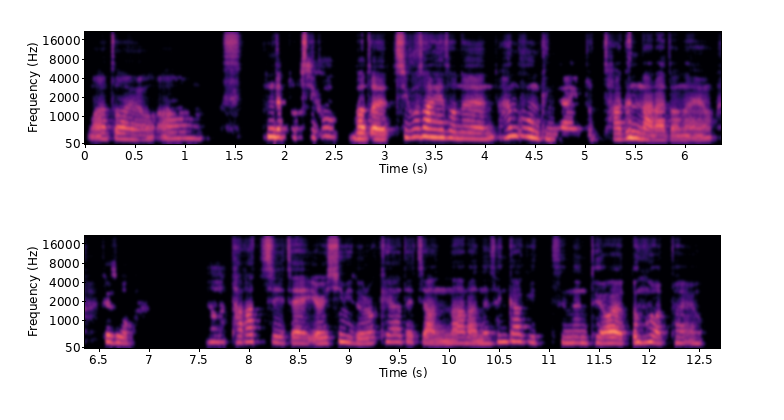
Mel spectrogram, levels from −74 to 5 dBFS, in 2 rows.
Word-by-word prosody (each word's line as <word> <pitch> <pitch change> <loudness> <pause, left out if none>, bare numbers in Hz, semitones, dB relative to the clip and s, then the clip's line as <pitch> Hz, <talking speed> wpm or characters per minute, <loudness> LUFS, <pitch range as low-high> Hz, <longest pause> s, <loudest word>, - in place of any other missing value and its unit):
맞아요. 200 -4 -3
아 220 0 -7 0.6
근데 285 -1 +6
또 280 0 -12
지구 290 +2 +3
맞아요. 205 -6 +5
지구상에서는 255 -6 +4
한국은 290 -2 +1
굉장히 195 -2 -4
또 - - -16
작은 225 +5 +3
나라잖아요. 85 - -2 0.2
그래서 225 -5 -3 0.8
아 235 0 -7
다 225 - -3
같이 245 -2 +2
이제 195 -2 -1
열심히 200 +4 +3
노력해야 200 +6 -5
되지 - - -4
않나라는 100 - -3
생각이 245 0 -4
드는 210 -1 -6
대화였던 200 +2 +2
것 235 - +1
같아요. 200 -2 -9
215 Hz, 315 characters per minute, -23 LUFS, 195-245 Hz, 0.8 s, 근데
